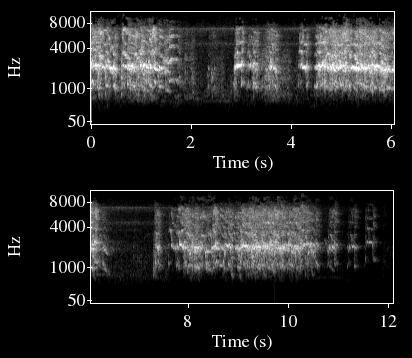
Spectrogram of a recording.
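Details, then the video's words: A flock of wild Yellow-faced Parrots (Alipiopsitta xanthops) gives harsh, screechy squawks in dense, overlapping bursts of several seconds, with brief quieter pauses between. "PAPAGAIO-GALEGO canto do bando"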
